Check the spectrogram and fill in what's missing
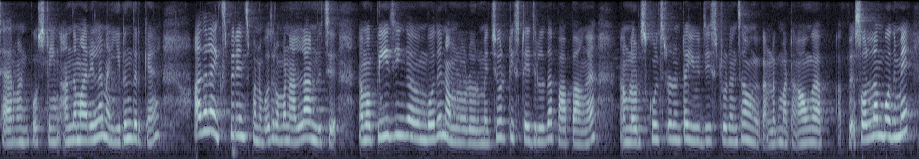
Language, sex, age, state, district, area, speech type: Tamil, female, 18-30, Tamil Nadu, Tiruppur, urban, spontaneous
